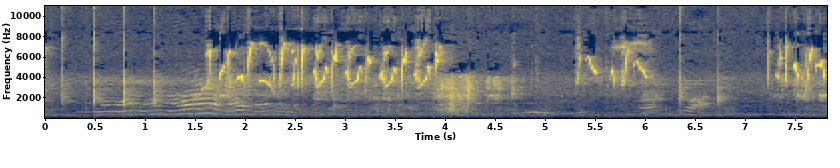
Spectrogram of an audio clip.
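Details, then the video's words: Tame, vocal sunbird: a lively run of fast, high-pitched chirps strung into a twittering trill, with a brief rushing noise midway, then further short high bursts; lower rising whistles sound underneath early on. "KOLIBRI WULUNG GACOR"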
